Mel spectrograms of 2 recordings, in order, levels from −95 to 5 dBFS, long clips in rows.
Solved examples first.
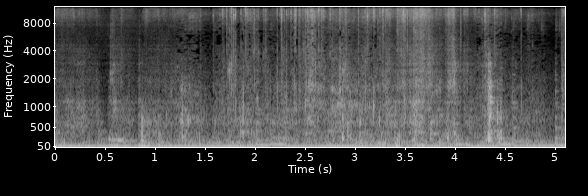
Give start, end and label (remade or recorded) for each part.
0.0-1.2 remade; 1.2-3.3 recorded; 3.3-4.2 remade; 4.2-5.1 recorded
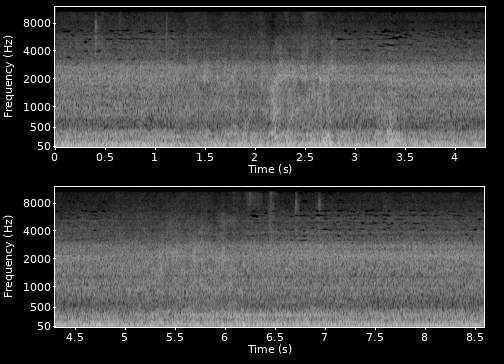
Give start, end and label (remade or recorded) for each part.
0.0-1.2 recorded; 1.2-2.8 remade; 2.8-4.9 recorded; 4.9-6.2 remade; 6.2-8.6 recorded

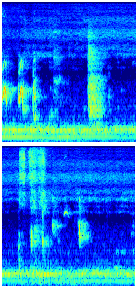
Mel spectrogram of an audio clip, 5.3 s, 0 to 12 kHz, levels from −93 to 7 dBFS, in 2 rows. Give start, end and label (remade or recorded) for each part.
0.0-1.1 recorded; 1.1-1.6 remade; 1.6-3.1 recorded; 3.1-3.7 remade; 3.7-5.3 recorded

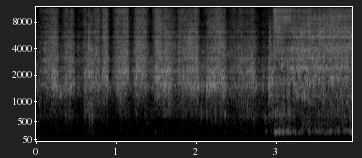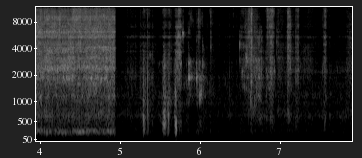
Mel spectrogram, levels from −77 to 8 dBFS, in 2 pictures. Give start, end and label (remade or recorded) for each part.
0.0-7.9 remade

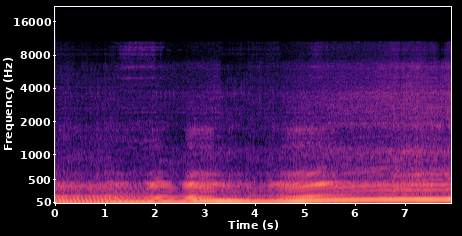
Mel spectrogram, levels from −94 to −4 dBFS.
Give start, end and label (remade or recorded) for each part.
0.0-1.2 remade; 1.2-3.3 recorded; 3.3-4.5 remade; 4.5-6.7 recorded; 6.7-7.9 remade

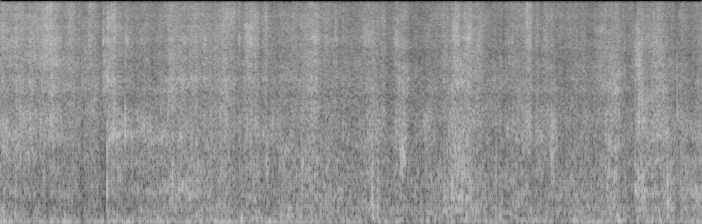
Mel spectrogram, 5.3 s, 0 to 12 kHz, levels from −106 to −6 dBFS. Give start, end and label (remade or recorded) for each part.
0.0-2.3 remade; 2.3-3.0 recorded; 3.0-5.3 remade

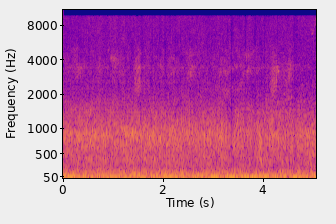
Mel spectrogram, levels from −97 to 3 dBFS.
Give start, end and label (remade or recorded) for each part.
0.0-4.2 remade; 4.2-5.1 recorded

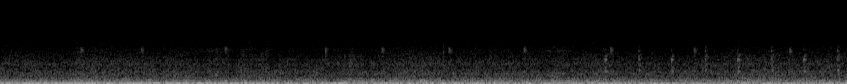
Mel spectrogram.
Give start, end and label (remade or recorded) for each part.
0.0-2.0 recorded; 2.0-3.7 remade; 3.7-8.5 recorded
